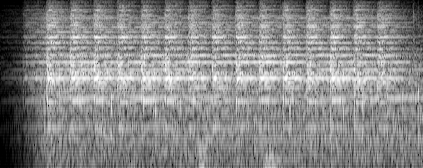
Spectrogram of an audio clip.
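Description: Electronic logo sting sound effect: a synthetic shimmer with steady high tones, pulsing about five times a second, starting suddenly just after a moment of silence.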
